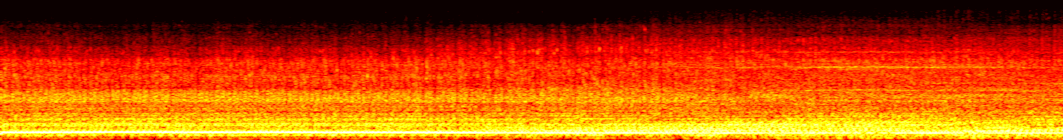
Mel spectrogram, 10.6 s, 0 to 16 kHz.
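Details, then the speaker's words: Fountain 42 offshore racing powerboat with twin 9-litre engines, started after racing and a fresh-water flush while a misfire is being investigated. Deep steady hum holding one even pitch with no misses, knocks or hunting; sounding pretty right, normal idle. "a job yeah sounding pretty right let's get some food"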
